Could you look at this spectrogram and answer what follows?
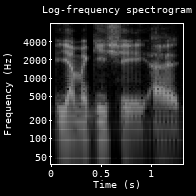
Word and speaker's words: Yamagishi: You could go and find Jimi Yamagishi. By the way, Yamagishi, and Jimi is spelled Jimi.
